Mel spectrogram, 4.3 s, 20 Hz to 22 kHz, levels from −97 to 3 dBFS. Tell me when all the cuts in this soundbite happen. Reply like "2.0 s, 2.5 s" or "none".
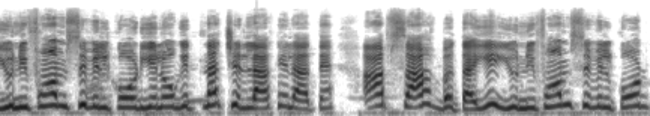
none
